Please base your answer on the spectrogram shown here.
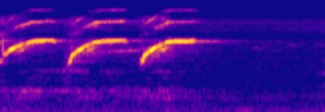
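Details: Canary song fragment from a lively singer used for tutoring young canaries: three clear, rising whistled notes in quick succession, each sweeping sharply upward, within about three-quarters of a second.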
